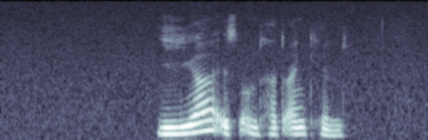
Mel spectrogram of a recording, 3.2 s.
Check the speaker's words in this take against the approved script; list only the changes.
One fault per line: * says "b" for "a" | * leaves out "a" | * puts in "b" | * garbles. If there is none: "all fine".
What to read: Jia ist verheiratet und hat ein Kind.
* leaves out "verheiratet"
